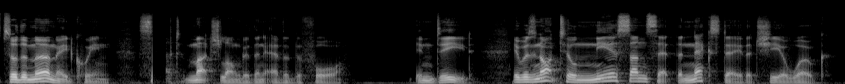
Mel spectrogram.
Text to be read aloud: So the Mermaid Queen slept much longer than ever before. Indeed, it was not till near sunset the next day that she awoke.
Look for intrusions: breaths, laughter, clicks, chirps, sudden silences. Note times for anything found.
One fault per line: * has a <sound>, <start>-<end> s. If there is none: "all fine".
* has a dropout, 1.5-1.7 s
